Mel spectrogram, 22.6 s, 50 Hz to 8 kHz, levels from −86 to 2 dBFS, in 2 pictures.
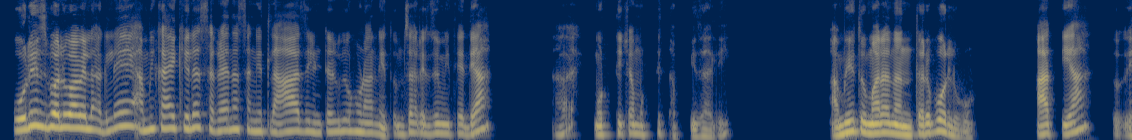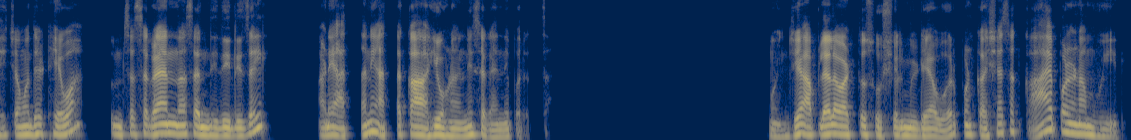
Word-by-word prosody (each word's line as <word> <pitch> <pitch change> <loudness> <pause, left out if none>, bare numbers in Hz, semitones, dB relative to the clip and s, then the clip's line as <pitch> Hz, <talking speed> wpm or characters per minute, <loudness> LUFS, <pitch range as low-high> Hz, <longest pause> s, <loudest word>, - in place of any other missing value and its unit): Police 245 +7 +5
बोलवावे 235 -1 +6
लागले. 210 +6 -1
आम्ही 205 -3 0
काय 225 0 +2
केलं, 230 +2 0
सगळ्यांना 195 -2 -3
सांगितलं, 175 -5 -5
"आज 175 +3 0
इंटरव्ह्यू 170 +2 -5
होणार 165 -3 -3
नाही, 120 -6 -4
तुमचा 140 +4 -6
रिझ्युम 145 0 -3
इथे 140 0 -5
द्या." 120 - 0 1.1
मोठीच्या 130 +3 -4
मोठी 130 +1 -8
थप्पी 120 -3 -11
झाली. 100 -1 -11 1.1
"आम्ही 150 +9 +4
तुम्हाला 155 -1 +6
नंतर 140 -1 +3
बोलवू. 110 - -1 0.7
आत 140 0 -2
या, 155 +5 +3 0.4
अ, - - -11
ह्याच्यामध्ये 125 +3 -2
ठेवा, 130 +4 0 0.3
तुमच्या 130 +1 -4
सगळ्यांना 140 +1 +4
संधी 120 -4 +1
दिली 115 -1 0
जाईल 225 - 0 0.6
आणि 115 +2 -1
आत्ता 120 +3 -3
नाही, 165 +2 +2
आत्ता 130 0 -5
काही 125 -1 +5
होणार 115 -3 +1
नाही, 120 +4 0
सगळ्यांनी 100 -5 -4
परत - - -18
जा." - - -29 2.2
म्हणजे 105 +6 -2
आपल्याला 130 +1 +5
वाटतं 130 0 +1
सोशल 120 -2 -5
मीडियावर, 110 -1 -1
पण 135 - -1
कशाचा 150 +9 -3
काय 195 - +1
परिणाम 145 -7 +1
होईल? 105 -2 -8
135 Hz, 145 wpm, -25 LUFS, 120-170 Hz, 2.2 s, बोलवावे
